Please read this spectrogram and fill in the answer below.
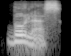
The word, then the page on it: bolas: Indian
